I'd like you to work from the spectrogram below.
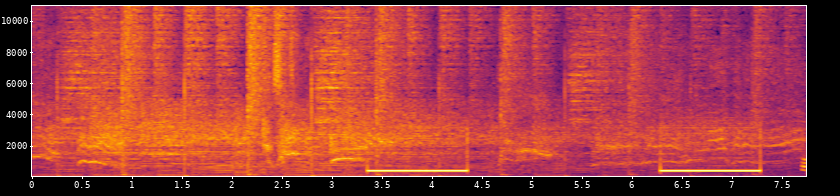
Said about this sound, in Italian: La telefonatina la facciamo, dai, fatemi squillare il telefono di questo Bau Bau.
